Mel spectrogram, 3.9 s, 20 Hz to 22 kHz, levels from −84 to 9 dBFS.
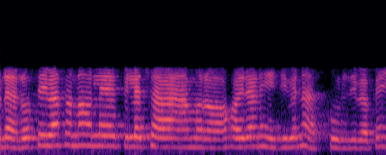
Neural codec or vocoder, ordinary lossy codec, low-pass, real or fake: none; Opus, 24 kbps; 3.6 kHz; real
